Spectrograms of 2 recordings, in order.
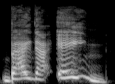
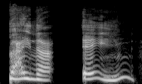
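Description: First: Higher, falling mock shriek on één; a lightly acted shrill answer. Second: "Bijna één?" rising high in disbelief; a storybook double take; incredulous. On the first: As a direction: state "Bijna één" flatly and high, falling on één. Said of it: "gilde Lucia". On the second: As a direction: stress bijna and lift the end, higher. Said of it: "Je zit met de dolle". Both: A narrator's reading.

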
